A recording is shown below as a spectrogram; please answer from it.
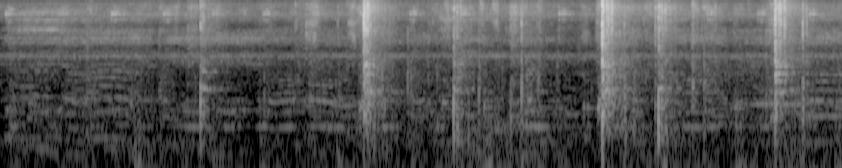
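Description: Badminton rackets striking a shuttlecock in a rally: sharp cracks, the loudest almost three seconds in, then two more about a second and a half apart, with quieter hits between. Background music plays underneath.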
